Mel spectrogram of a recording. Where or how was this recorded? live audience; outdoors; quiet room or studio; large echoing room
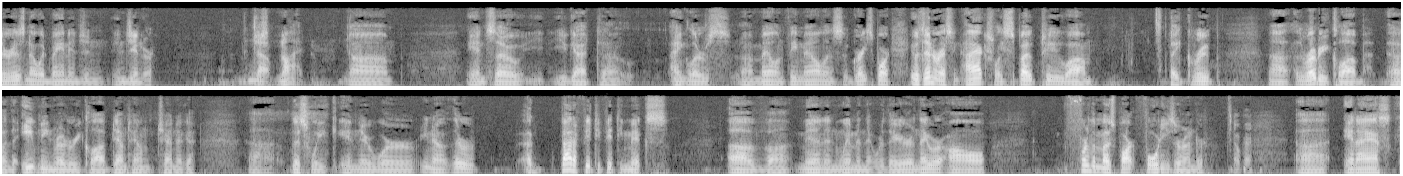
outdoors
